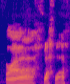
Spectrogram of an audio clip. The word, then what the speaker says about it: Huohuo: We get this light cone here, which I guess is your free-to-play version for Huohuo. That's how it's pronounced.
